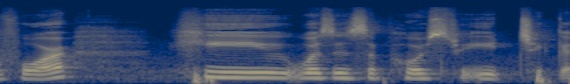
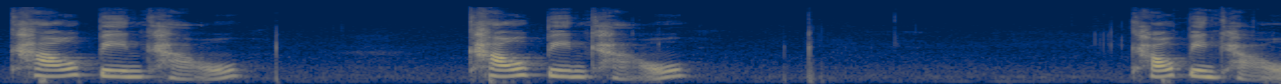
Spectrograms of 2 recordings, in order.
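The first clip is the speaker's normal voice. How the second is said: dictation sentence; 5 semitones higher, much faster than usual. Shown as a demonstration. Teacher reading a test sentence for students. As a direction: read เขาปีนเขา deliberately. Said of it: "I'm gonna say a sentence".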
